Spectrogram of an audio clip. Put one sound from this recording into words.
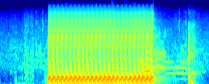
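Pistols fire in a rapid burst of shots.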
